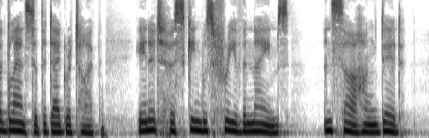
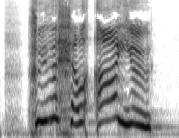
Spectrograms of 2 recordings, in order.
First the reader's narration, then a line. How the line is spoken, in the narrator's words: she screamed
